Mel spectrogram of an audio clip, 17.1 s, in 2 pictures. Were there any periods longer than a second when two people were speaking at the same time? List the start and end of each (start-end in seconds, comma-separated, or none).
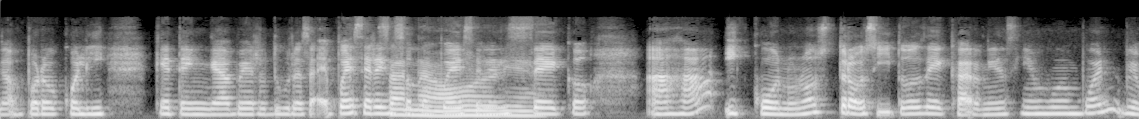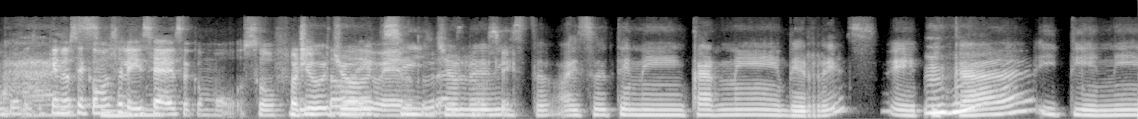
2.9-4.1, 8.5-9.9, 10.7-12.5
